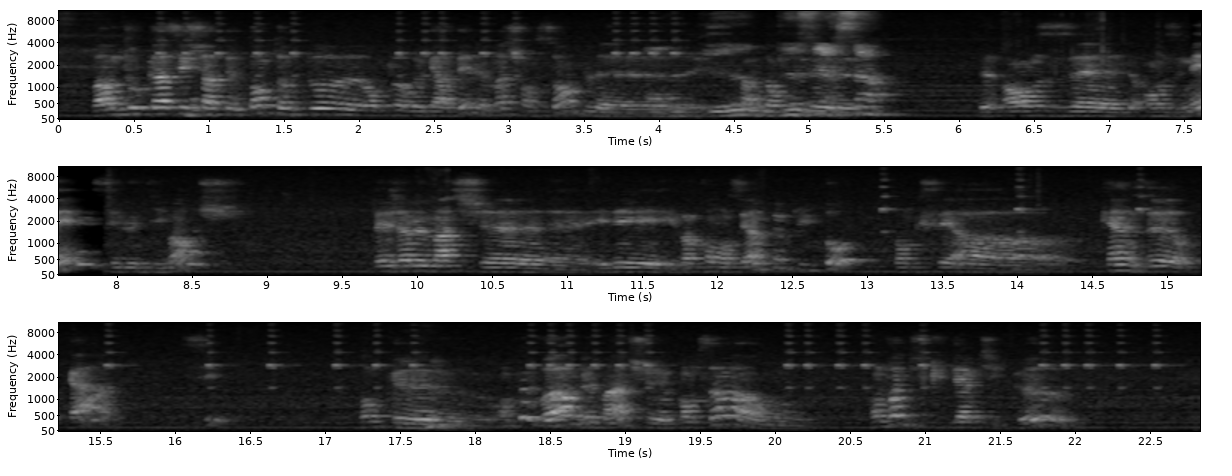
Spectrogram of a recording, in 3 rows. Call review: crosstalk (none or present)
present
